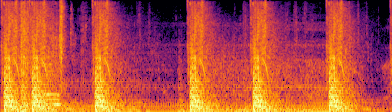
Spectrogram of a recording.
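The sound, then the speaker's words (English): Video-game shotgun fired in scatter mode: five heavy, booming blasts at a steady, unhurried pace, each with a brief decaying tail and no talk. “I love this weapon. This is a badass shotgun. Especially in scatter mode because it can hit multiple.”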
